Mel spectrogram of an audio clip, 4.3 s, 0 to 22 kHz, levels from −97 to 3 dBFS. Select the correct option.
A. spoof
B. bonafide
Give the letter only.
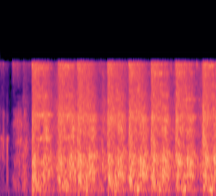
A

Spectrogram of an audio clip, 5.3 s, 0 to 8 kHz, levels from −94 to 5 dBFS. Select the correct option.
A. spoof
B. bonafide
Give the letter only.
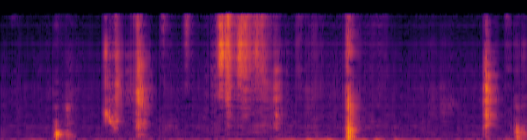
A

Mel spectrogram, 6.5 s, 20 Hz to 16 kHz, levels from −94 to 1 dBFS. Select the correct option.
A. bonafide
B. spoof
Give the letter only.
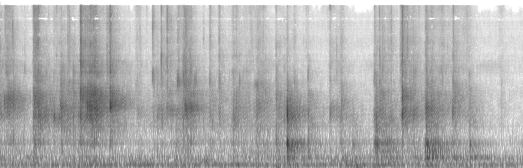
B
